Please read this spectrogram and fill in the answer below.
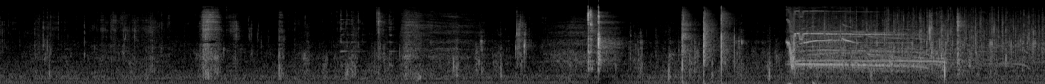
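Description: Crisp crunching as a bite of breaded, deep-fried ham and cheese cutlet (hamukatsu) is chewed, with scattered crunches and sharper ones about two and six seconds in. Near the end a high held tone sounds for about a second and a half.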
